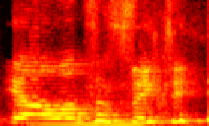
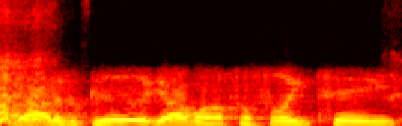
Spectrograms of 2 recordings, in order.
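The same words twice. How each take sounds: First: Put-on light try at a Southern accent; mild mock Southern accent. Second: High, slow Southern drawl, hammed up; mock Southern accent, pitched up. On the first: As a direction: echo the Southern host in a Southern accent. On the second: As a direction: play a sweet-tea Southern host in a Southern accent. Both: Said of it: "In a Southern accent?".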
